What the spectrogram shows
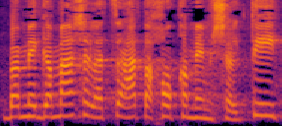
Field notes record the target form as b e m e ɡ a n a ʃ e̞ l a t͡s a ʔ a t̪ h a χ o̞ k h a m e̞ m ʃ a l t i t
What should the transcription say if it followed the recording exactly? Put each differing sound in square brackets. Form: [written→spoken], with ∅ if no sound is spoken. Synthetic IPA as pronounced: b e m e ɡ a [n→m] a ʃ e̞ l a t͡s a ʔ a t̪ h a χ o̞ k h a m e̞ m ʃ a l t i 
